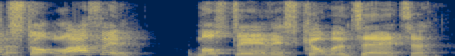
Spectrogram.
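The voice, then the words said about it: Put-on Yorkshire accent. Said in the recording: “I'll have to do it in a Yorkshire accent”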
